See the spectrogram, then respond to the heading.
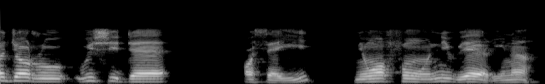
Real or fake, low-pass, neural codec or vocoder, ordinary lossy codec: real; 5.4 kHz; none; Opus, 24 kbps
